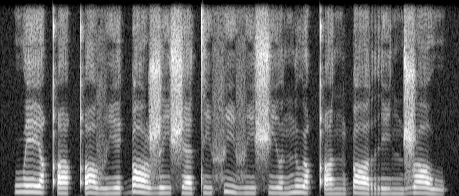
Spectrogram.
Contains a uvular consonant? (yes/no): yes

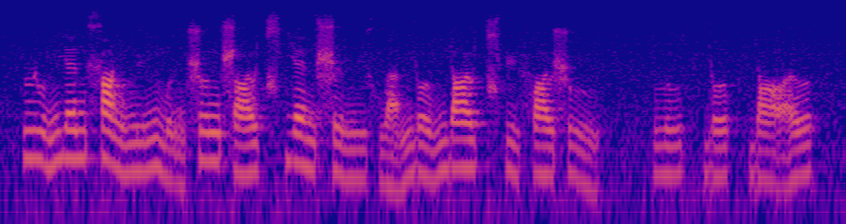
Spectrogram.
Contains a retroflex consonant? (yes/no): yes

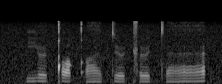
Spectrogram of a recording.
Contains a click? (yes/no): yes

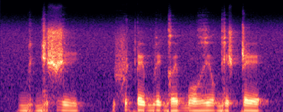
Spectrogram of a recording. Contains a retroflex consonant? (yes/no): yes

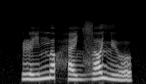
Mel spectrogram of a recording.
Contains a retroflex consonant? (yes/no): yes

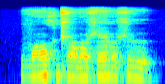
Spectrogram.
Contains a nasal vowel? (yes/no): yes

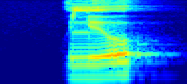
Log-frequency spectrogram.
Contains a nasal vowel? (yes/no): no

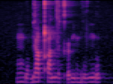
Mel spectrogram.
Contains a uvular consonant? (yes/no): yes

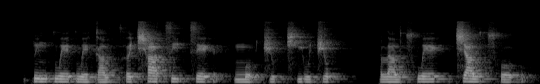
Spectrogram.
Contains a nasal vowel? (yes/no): yes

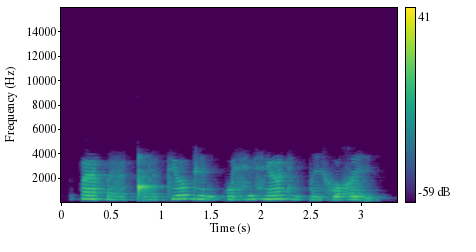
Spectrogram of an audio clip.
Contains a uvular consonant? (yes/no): yes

